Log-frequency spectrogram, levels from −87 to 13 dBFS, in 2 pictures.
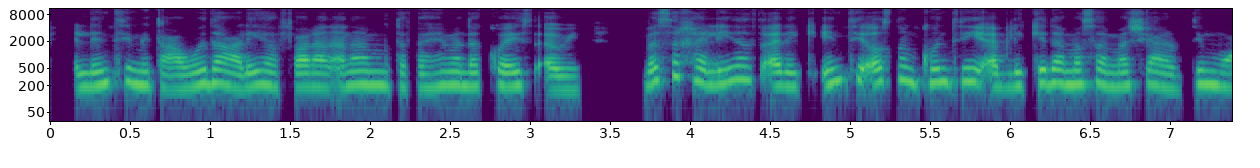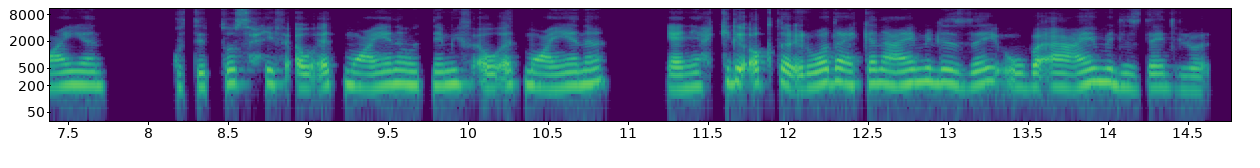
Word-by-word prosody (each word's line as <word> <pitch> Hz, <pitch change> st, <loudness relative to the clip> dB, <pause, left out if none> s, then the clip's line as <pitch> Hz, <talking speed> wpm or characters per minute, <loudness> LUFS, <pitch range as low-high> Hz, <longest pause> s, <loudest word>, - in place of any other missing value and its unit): اللي 190 Hz, +2 st, 0 dB
أنتِ 230 Hz, +4 st, -1 dB
متعودة 210 Hz, 0 st, +1 dB
عليها 200 Hz, +1 st, +1 dB
فعلًا، 190 Hz, 0 st, +1 dB
أنا 210 Hz, +2 st, +1 dB
متفهمة 200 Hz, 0 st, -3 dB
ده 195 Hz, -, +1 dB
كويّس 200 Hz, 0 st, 0 dB
أوي. 165 Hz, 0 st, -1 dB, 0.4 s
بس 250 Hz, +10 st, +1 dB
خلّيني 255 Hz, -3 st, 0 dB
أسألِك، 200 Hz, -7 st, +1 dB
أنتِ 250 Hz, +4 st, -1 dB
أصلًا 245 Hz, +3 st, +1 dB
كنتِ 240 Hz, +1 st, -1 dB
قبل 200 Hz, -5 st, +1 dB
كده 230 Hz, 0 st, +3 dB
مثلًا 220 Hz, 0 st, 0 dB
ماشية 205 Hz, +3 st, -2 dB
على 200 Hz, -2 st, 0 dB
روتين 200 Hz, +6 st, -3 dB
معين، 200 Hz, +1 st, 0 dB, 0.4 s
كنتِ 185 Hz, +1 st, -5 dB
بتصحي 225 Hz, +3 st, -2 dB
في -, -, -8 dB
أوقات 195 Hz, +2 st, +2 dB
معيّنة 205 Hz, +2 st, +1 dB
وتنامي 210 Hz, +1 st, 0 dB
في 220 Hz, -, -9 dB
أوقات 210 Hz, +4 st, 0 dB
معيّنة؟ 205 Hz, +5 st, +1 dB, 0.4 s
يعني 175 Hz, +2 st, +1 dB
احكي 215 Hz, +4 st, -7 dB
لي 240 Hz, -, +6 dB
أكتر 225 Hz, 0 st, +2 dB
الوضع 225 Hz, +5 st, +3 dB
كان 230 Hz, +1 st, 0 dB
عامل 230 Hz, +3 st, +2 dB
إزاي، 220 Hz, +2 st, 0 dB
وبقى 195 Hz, 0 st, +1 dB
عامل 220 Hz, +3 st, +2 dB
إزاي 185 Hz, 0 st, -3 dB
دلوقتي؟ 170 Hz, -2 st, -8 dB
210 Hz, 180 wpm, -18 LUFS, 190-230 Hz, 0.4 s, لي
